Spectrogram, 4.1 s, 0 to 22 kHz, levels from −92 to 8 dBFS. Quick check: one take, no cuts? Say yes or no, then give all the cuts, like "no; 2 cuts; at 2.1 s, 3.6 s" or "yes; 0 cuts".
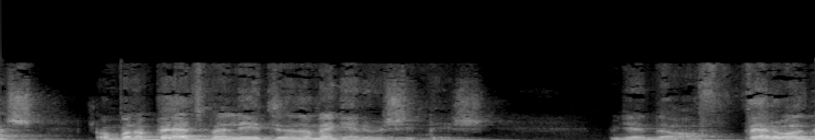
yes; 0 cuts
